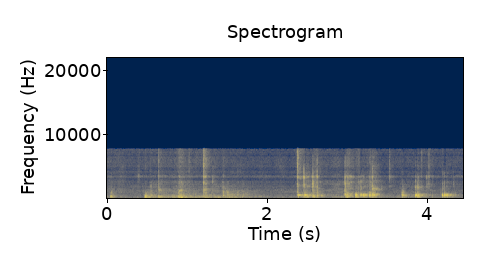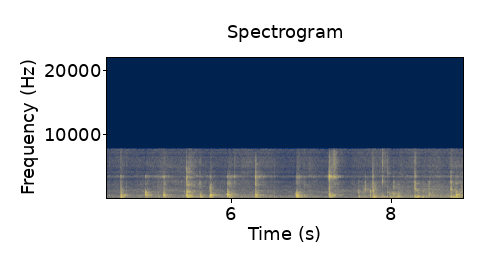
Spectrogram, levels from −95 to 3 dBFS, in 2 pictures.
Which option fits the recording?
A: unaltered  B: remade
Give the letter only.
B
